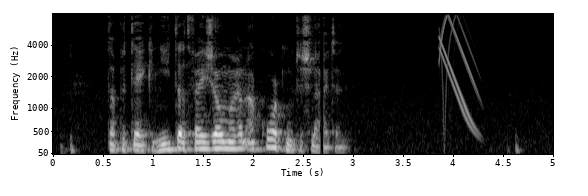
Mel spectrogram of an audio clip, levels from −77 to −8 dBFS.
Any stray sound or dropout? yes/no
yes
